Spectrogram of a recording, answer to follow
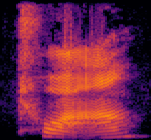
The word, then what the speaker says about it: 闯: it means a break in two and the pronunciation of it is truang so these are the words we learned today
